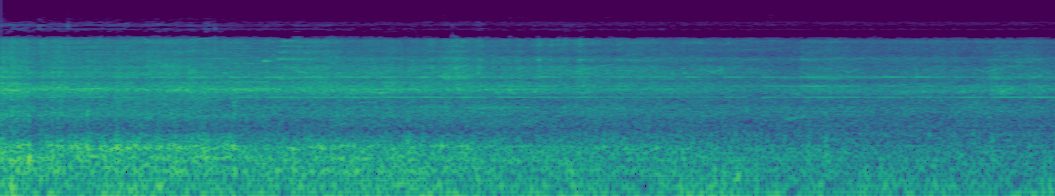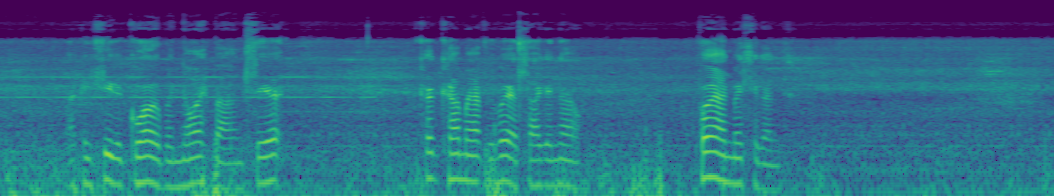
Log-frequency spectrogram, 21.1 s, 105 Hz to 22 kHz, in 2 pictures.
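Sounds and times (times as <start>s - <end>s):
freight train rumbling past: 0.0s - 21.0s.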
